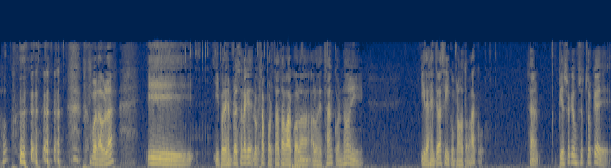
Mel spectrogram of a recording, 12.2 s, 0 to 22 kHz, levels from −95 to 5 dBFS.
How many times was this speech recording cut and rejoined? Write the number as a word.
one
